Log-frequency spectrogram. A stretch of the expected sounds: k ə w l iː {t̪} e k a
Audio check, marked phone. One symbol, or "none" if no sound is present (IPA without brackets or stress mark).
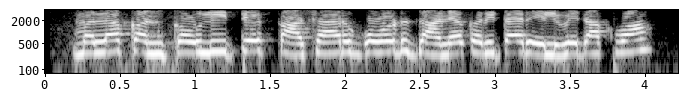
t̪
